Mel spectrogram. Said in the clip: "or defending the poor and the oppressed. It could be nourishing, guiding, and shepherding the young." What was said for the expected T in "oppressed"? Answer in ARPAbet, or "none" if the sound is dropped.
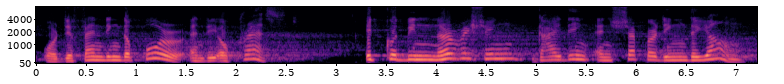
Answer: T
